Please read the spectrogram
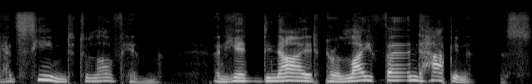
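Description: At 3.07 to 3.13 s and again at 3.17 to 3.28 s, the speech shows two short stalls from a late packet. Each time the jitter buffer emptied, and the receiver held the last sound for about 33 ms and then 92 ms before resuming from the same point. Nothing is lost, but the sound sits briefly on one spot with a faint buzz or dip, pushing everything after it later by the held amount.

Two longer interruptions follow that behave like a call audio freeze, likely caused by packets delayed in transit until the buffer ran dry. From 3.95 to 4.09 s the last sound is extended for 120 ms as a fading buzz or hiss before the speech resumes. From 4.69 to 5.03 s the fill lasts 314 ms and decays into about 240 ms of silence before the audio continues where it stopped, so a gap is inserted rather than content removed.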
